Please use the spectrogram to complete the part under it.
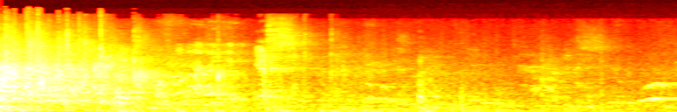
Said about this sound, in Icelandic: klappiði fyrir þeim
